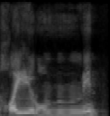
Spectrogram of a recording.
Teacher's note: Here, khayrum min, we're going to pronounce it khayrum min. So one of the dhamma will be taken off and the ghunna will be with the letter of idgham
